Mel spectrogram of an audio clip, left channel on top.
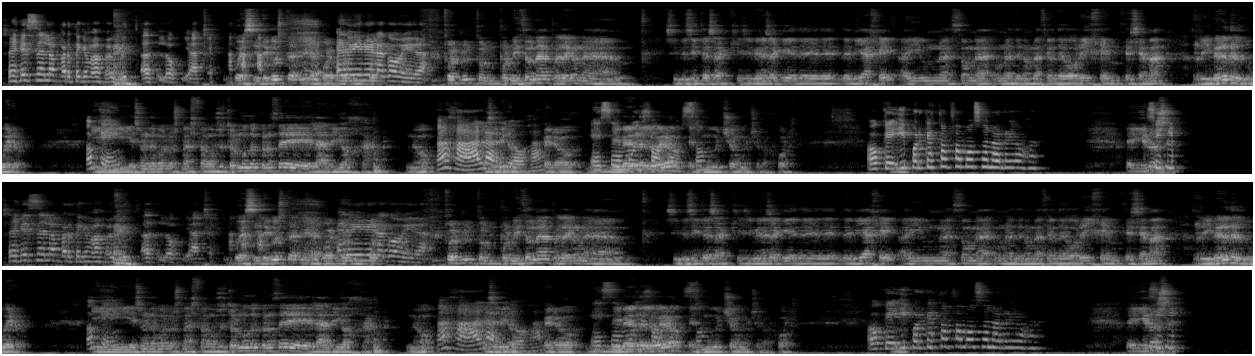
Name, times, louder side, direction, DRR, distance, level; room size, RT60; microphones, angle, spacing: voice 1, 0.0-4.3 13.4-13.8 16.9-18.0 18.4-19.5 20.9-22.9 23.9-24.2, left 6 dB, 70° left, 0.3 m, -29 dB
voice 2, 2.3-3.7 4.3-12.7 13.0-16.8 17.3-17.6 17.9-20.4 20.7-21.0 21.4-21.5 23.4-24.2, left 1 dB, 45° left, 0.8 m, -29 dB
2.6 x 2.0 x 2.3 m
head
